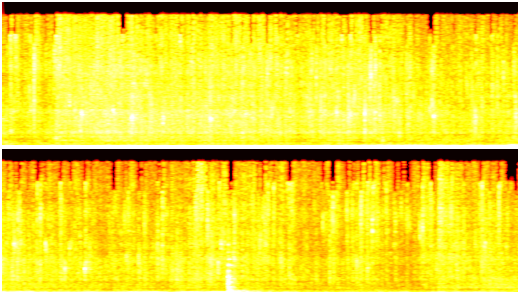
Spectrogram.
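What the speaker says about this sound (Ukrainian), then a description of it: "З одної сторони вже підсмажилися, перевертаю на другу. Зроблю менший огоньок, щоб до готовності досмажити їх." Zucchini slices fry in a pan, giving a steady close sizzle with soft crackle and a faint low rumble underneath throughout, with no voices.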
